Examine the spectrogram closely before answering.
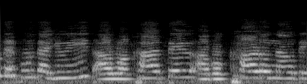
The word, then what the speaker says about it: aguacate: All the food that you eat, aguacate, avocado, now they call it, don't call it avocado. If you cannot pronounce it, learn.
